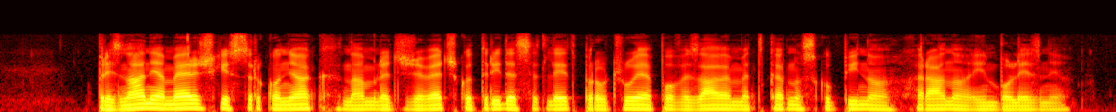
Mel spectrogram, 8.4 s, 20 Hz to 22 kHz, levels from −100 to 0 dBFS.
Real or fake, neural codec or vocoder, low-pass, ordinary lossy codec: real; none; 7.2 kHz; none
